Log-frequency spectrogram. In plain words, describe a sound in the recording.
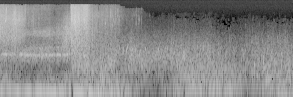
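A structure collapses with a deep rumble.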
